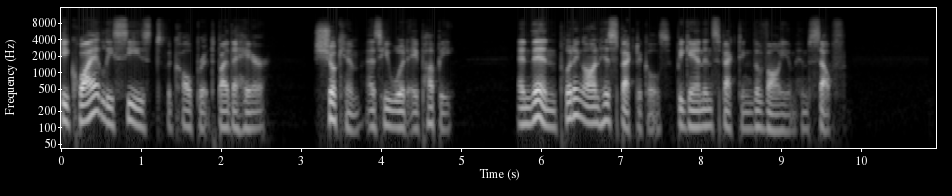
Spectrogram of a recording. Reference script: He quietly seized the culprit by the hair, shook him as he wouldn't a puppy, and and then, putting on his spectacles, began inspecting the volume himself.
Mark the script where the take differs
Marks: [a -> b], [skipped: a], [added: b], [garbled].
He quietly seized the culprit by the hair, shook him as he [wouldn't -> would] a puppy, and [skipped: and] then, putting on his spectacles, began inspecting the volume himself.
